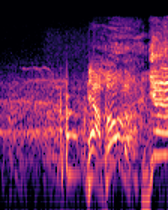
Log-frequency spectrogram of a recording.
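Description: Speech: a voice talking, starting about a second in after a quieter opening.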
